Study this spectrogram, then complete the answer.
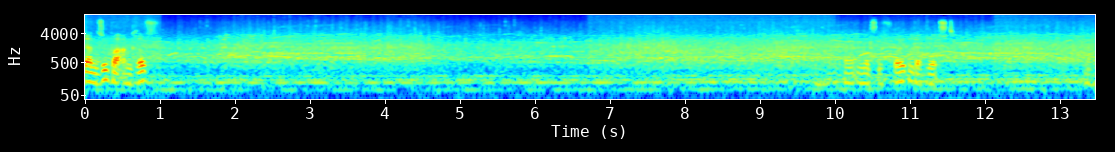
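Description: A crowd cheers along the roadside.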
